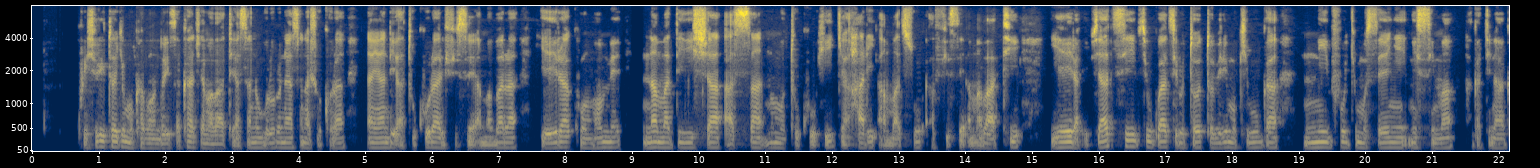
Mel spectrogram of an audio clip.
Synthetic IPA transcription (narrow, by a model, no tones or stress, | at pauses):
kwiːʃuɾiitaɾɟumukʰaβoːndoizakʰad͡ʒeamaβatʰia̰sa̰nuβuɾuɾunajasanaʃo̞kʰo̞̰ɾanajaːndiʔa̰tʰukʰuɾaɾḭfise̞̰a̰ma̰βaɾaje̞ɾakʰuːm̥ho̞me̞ | namadiʃaʔa̰sanumutʰukʰṵhiɟa̰haɾiʔa̰ma̰z̥uafise̞̰ʔa̰ma̰βatʰije̞ːɾa̰ʔivjaːt͡sivjuːɡwaːt͡siɾutʰo̞tʰo̞βiɾimukʰiβuɡa | nivuɟumuse̞ɲenisimahaɡatʰinahaɡa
